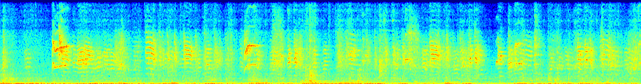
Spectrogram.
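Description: Zebra finches give a steady stream of nasal, buzzy chirps and short twittering notes over wing flutters.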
